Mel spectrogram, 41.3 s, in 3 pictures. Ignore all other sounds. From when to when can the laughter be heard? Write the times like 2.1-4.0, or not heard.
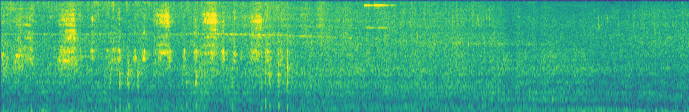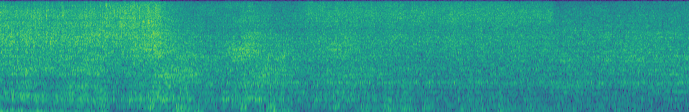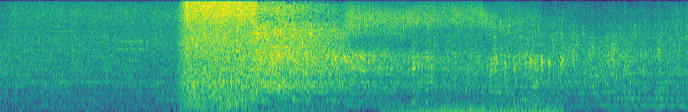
not heard.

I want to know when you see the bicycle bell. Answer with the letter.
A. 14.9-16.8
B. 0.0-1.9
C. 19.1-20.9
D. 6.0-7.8
D.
